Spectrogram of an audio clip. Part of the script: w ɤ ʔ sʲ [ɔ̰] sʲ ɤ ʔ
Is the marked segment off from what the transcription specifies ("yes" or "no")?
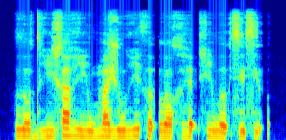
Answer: yes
